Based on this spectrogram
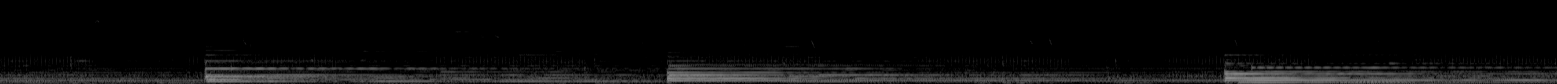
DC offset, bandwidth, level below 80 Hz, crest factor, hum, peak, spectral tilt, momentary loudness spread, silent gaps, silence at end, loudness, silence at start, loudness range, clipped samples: under 0.1%; 8.2 kHz; -66 dBFS; 18 dB; none; -24 dBFS; -10 dB/octave; 17 LU; none; 0 s; -43 LUFS; 0 s; 10 LU; under 0.1%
